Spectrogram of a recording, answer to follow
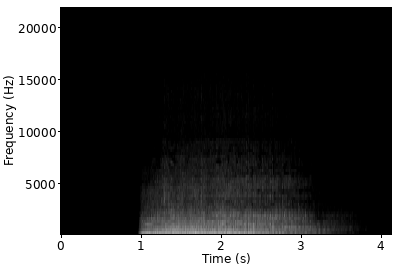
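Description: A lion's roar as an intro sound effect: it starts suddenly about a second in and fades away over the next two and a half seconds.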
